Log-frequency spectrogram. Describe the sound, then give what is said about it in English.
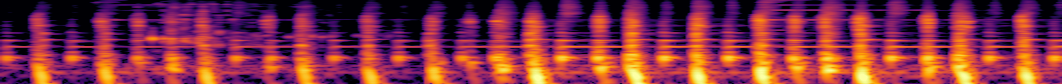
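Rich brown liquid glugs steadily into a glass as it is poured, a rapid run of rhythmic gurgling pulses that grows slightly fuller and louder as the pour continues, with no talking. “Let's give this a pour.”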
